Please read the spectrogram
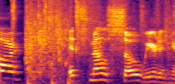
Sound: milk splashing

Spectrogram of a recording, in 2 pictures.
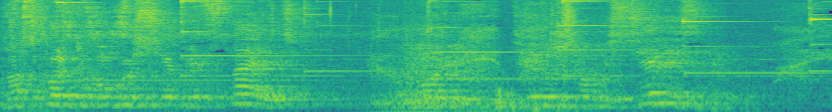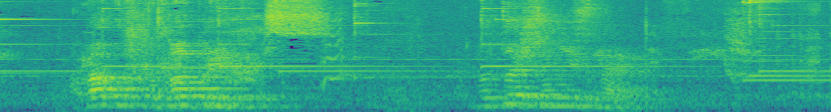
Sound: speaking in Russian

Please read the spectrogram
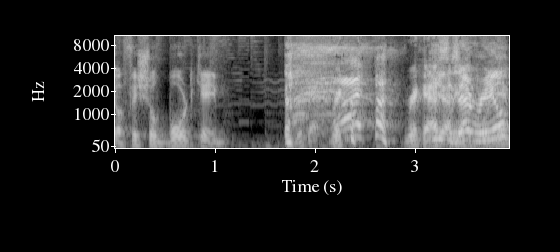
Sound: laugh

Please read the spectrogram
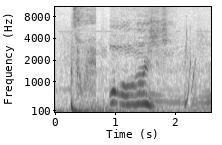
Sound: ohhhh

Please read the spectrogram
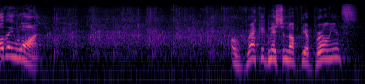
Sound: audience applauds

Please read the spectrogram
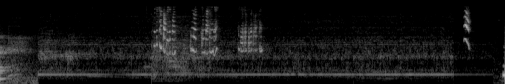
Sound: videotape squeaking

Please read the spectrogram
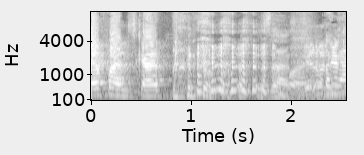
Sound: laugh

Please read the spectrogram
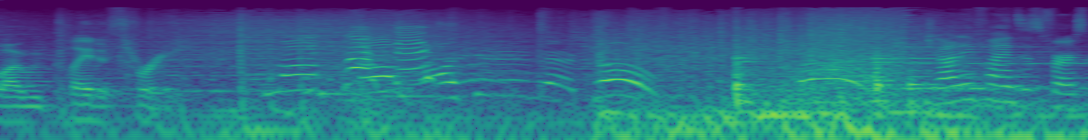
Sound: yelling and cheering

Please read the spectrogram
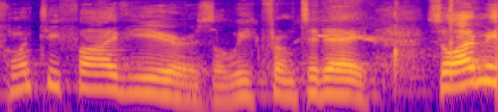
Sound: whistle and applause

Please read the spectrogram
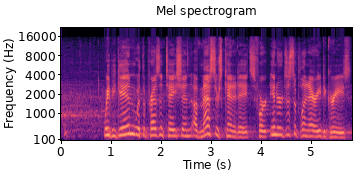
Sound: cheering

